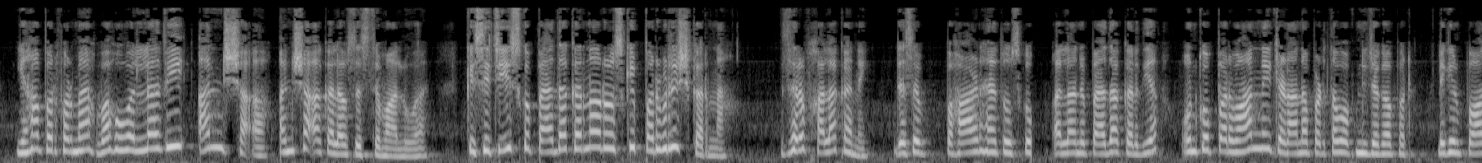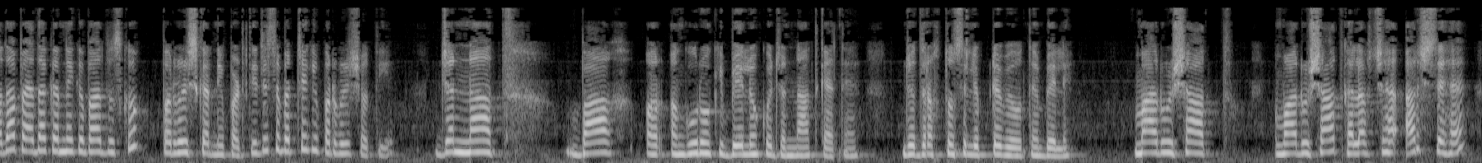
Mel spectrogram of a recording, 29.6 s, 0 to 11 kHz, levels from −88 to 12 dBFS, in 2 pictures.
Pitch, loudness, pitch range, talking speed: 220 Hz, -16 LUFS, 195-250 Hz, 185 wpm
